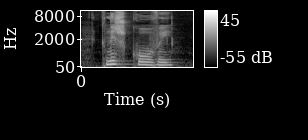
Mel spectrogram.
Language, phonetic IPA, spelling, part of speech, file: Ukrainian, [kneʒˈkɔʋei̯], книжковий, adjective, Uk-книжковий.ogg
- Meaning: book (attributive) (of or relating to books)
